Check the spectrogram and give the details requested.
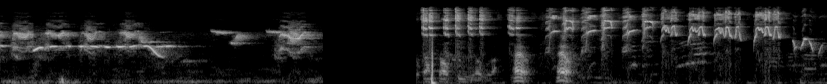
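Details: Oriental magpie-robin song aimed at making a caged bird reply aggressively: a held whistle and twitters, a brief silence, then rapid bursts of sharp, high chattering notes.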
